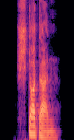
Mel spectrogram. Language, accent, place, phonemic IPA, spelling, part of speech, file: German, Germany, Berlin, /ˈʃtɔtɐn/, stottern, verb, De-stottern.ogg
- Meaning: to stutter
